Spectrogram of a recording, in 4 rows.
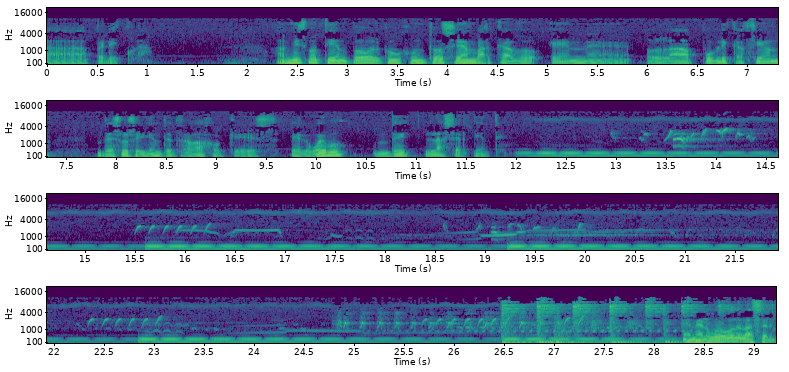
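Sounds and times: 
speech: 0.0 - 1.0, 2.3 - 12.8, 29.0 - 29.2
low sustained drone of ambient music: 11.9 - 29.2
chirping, trilling birdsong in an ambient music track: 12.0 - 29.2.

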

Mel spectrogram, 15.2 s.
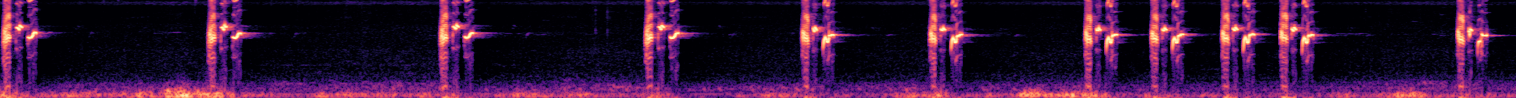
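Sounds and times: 
sooty-headed bulbul calls: 0.0 - 0.6, 2.0 - 2.7, 4.4 - 5.4, 6.4 - 7.1, 8.0 - 8.6, 9.3 - 9.9, 10.8 - 13.6, 14.5 - 15.1.

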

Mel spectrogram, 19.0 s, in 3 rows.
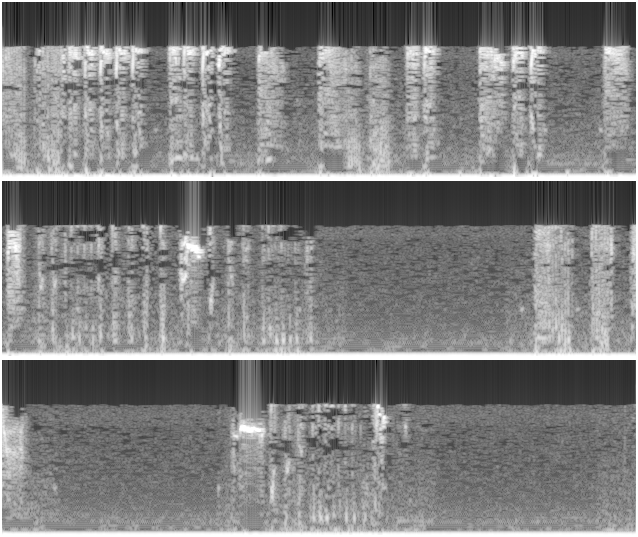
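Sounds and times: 
canary singing a high warbling trill in the early morning: 0.0 - 9.5, 11.5 - 13.0, 14.8 - 16.8.

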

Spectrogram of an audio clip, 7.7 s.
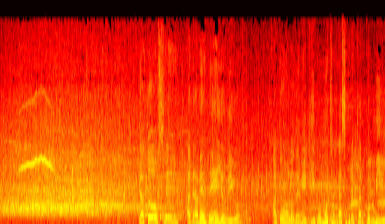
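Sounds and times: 
audience applause at a live festival concert in Viña del Mar: 0.0 - 7.6
high whistle: 0.4 - 1.1
speech: 2.8 - 7.6.

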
